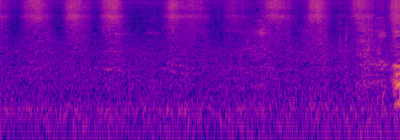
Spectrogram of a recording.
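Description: Paintbrush stroking chalk paint onto the wooden side panel of a bookshelf, a faint, repeated scratchy brushing.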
